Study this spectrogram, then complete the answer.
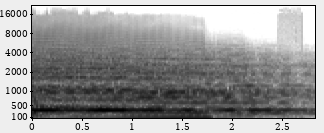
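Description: Sustained synth tone sent through a bus of delay and reverb, with distorted harmonics; a loud, steady layered drone that thins and fades slightly toward the end, no voices.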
